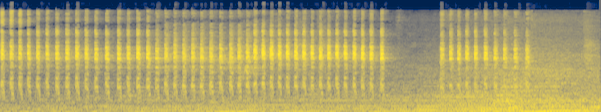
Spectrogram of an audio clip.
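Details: Collared kingfisher used as a master recording for training cage songbirds, calling vigorously: a quick series of grating repeated notes for about four seconds, a brief break, then a shorter burst of the same chatter.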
